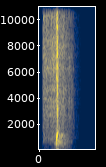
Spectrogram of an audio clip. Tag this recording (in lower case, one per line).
swish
